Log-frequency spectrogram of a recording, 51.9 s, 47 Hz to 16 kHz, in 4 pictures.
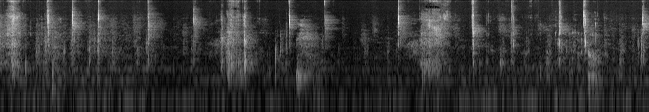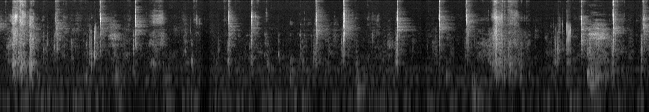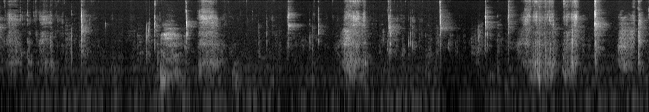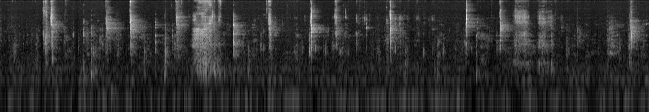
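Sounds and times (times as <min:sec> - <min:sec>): person chewing food: 0:00.0 - 0:51.9
mouth clicks and smacks: 0:33.3 - 0:51.9.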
